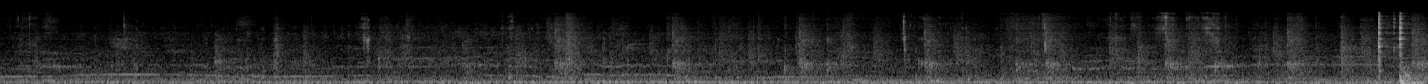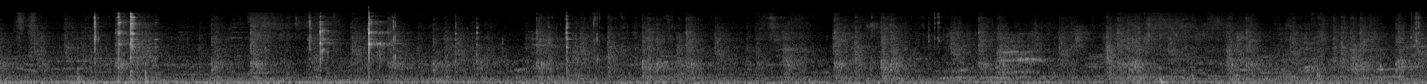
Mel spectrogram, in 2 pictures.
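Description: A young woman chews and smacks her lips close to the microphone.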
